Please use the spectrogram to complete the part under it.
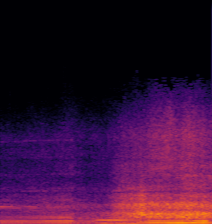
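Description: Tyres hiss on the road as a rally car speeds by.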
